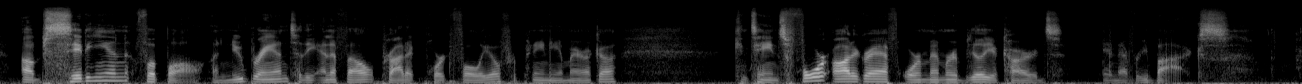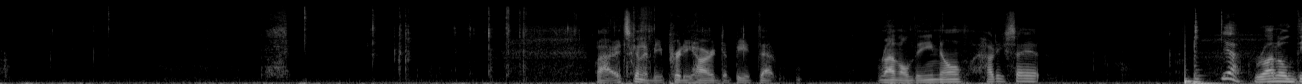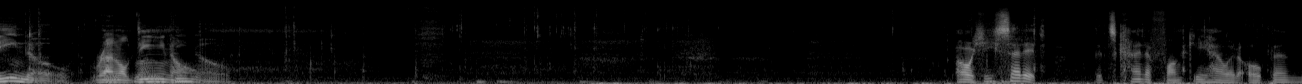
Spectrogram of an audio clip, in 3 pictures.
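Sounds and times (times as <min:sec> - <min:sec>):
low steady hum: 0:06.9 - 0:39.0
wrapping tearing: 0:15.6 - 0:20.0, 0:30.4 - 0:33.1.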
